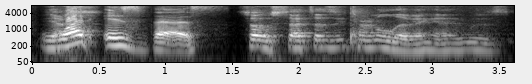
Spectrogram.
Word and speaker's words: setas: So setas eternal living, and it was setas is proper Spanish pronunciation for mushrooms.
